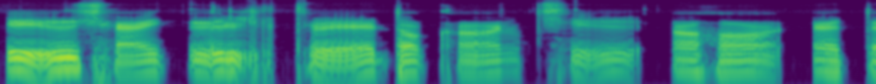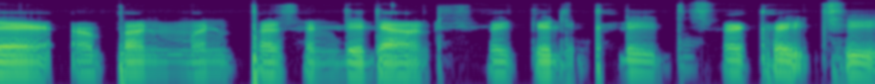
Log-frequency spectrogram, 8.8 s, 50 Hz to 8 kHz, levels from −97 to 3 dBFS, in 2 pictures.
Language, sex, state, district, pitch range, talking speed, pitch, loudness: Maithili, male, Bihar, Saharsa, 100-105 Hz, 95 wpm, 100 Hz, -20 LUFS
